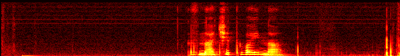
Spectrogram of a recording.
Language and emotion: Russian, neutral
